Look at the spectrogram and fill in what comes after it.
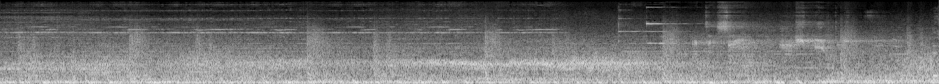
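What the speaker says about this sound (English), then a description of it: "The tram was slowing down, and I'd only just gotten on board." A tram slowing down in the Max Payne 3 video game: continuous loud rumble of rolling wheels with metallic squeals and rattling clatter, steady throughout with no talk.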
